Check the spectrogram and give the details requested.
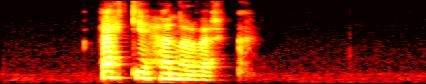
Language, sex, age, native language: Icelandic, female, 40-49, Icelandic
